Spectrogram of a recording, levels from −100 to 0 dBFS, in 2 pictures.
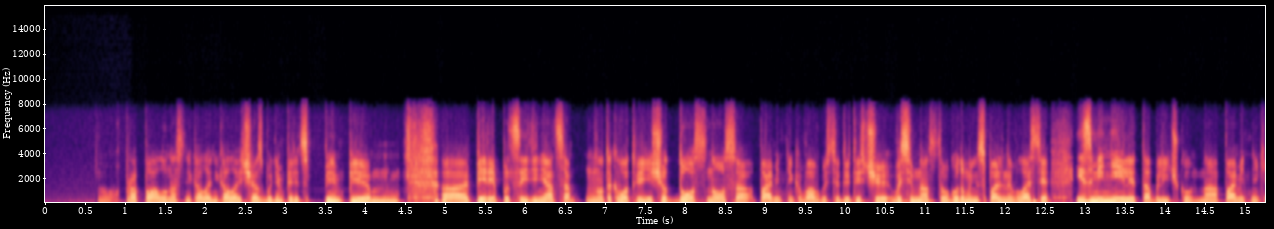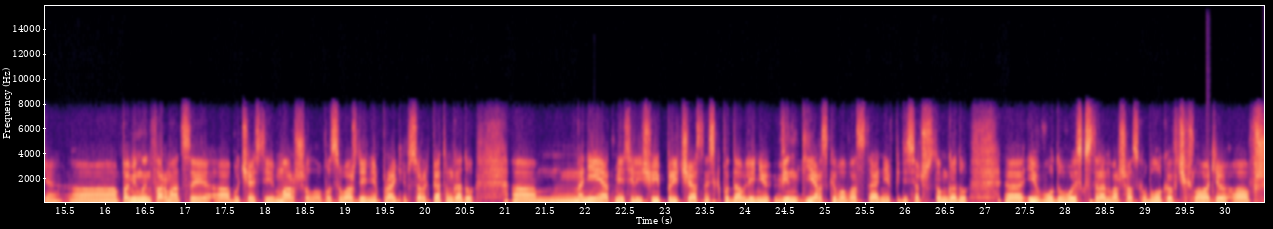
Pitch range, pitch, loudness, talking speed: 115-140 Hz, 125 Hz, -15 LUFS, 125 wpm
